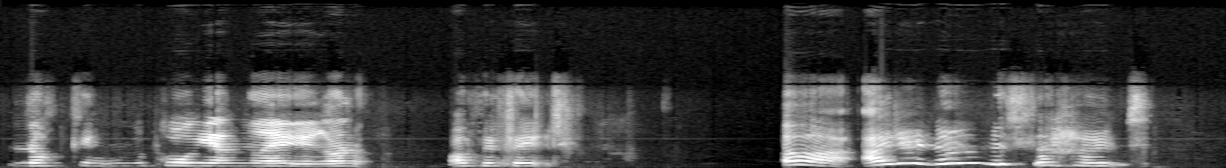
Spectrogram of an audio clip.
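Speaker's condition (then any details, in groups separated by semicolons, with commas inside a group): Cerebral palsy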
